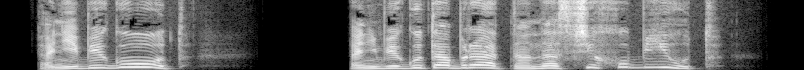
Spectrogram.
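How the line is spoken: Sudden scream. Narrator (Russian): Бетти вдруг закричала

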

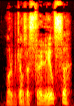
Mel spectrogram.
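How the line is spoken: Soldier muttering. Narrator (Russian): пробормотал один из солдат

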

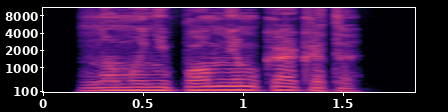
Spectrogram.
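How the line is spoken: Whisper. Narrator (Russian): прошептала она

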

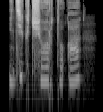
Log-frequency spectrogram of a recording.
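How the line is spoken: Weary. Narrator (Russian): устало проговорил Тарас

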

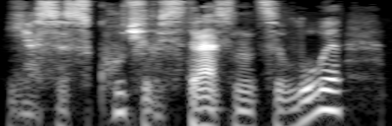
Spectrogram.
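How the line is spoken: Whisper. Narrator (Russian): прошептала она

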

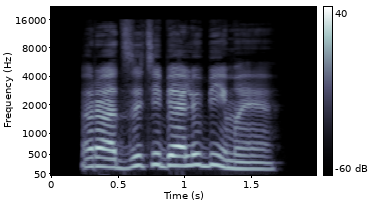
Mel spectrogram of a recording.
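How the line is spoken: Interrupting snort. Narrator (Russian): Перебив, хмыкнул Максим

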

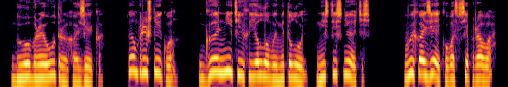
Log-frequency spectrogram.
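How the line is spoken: Low booming drone. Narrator (Russian): Брогул прогудел

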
